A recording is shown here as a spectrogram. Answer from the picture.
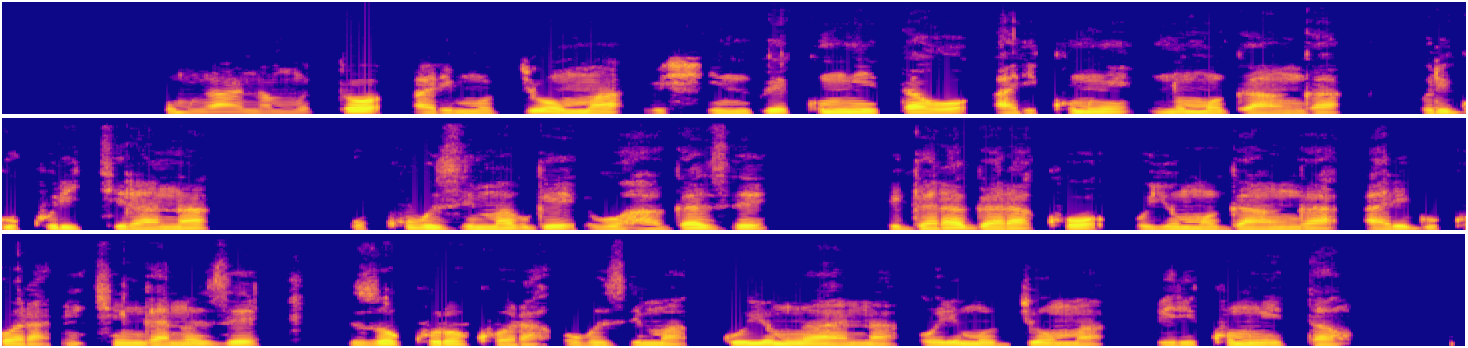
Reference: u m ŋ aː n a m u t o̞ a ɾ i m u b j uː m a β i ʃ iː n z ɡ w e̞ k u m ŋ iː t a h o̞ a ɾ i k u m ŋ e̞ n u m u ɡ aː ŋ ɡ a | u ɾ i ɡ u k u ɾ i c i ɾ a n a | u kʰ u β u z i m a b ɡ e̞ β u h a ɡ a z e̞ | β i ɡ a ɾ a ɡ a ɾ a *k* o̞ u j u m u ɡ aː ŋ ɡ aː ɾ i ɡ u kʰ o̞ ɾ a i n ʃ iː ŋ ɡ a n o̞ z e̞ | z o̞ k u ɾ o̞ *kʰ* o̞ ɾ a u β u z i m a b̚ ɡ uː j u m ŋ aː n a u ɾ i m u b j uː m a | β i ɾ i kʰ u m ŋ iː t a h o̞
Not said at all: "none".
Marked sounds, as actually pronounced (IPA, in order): kʰ, kʰ

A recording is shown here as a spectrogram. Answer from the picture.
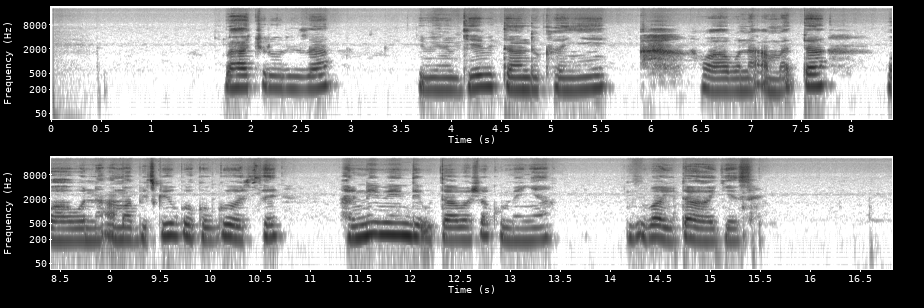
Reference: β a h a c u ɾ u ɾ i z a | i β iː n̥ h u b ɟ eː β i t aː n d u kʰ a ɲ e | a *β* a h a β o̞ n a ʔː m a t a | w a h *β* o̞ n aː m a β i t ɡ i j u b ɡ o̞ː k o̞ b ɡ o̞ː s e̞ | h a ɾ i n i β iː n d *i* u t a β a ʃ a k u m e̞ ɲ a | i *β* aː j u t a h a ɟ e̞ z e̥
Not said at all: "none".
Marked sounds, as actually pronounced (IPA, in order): w, β, i, β

